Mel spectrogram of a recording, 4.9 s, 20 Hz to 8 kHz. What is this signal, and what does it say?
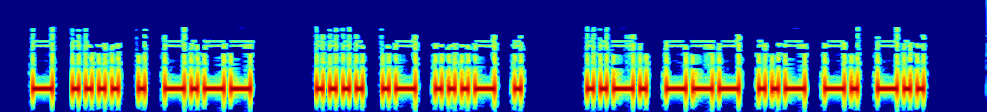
Morse code, heard as a keyed tone, about 37 wpm, 650 Hz. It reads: THEY HAVE FOUND
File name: Book Two / 10-Chapter 10 - Epilogue - 36 WPM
